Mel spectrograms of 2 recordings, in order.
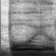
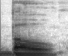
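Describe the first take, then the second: First: The vowel is the standard 'oy' sound. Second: The vowel is an 'oh' sound, like 'bowl'. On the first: This is how it is said elsewhere. The speaker calls it wrong. "you don't say boil down here" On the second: This is how it is said locally. The speaker calls it right. "you say bowl"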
